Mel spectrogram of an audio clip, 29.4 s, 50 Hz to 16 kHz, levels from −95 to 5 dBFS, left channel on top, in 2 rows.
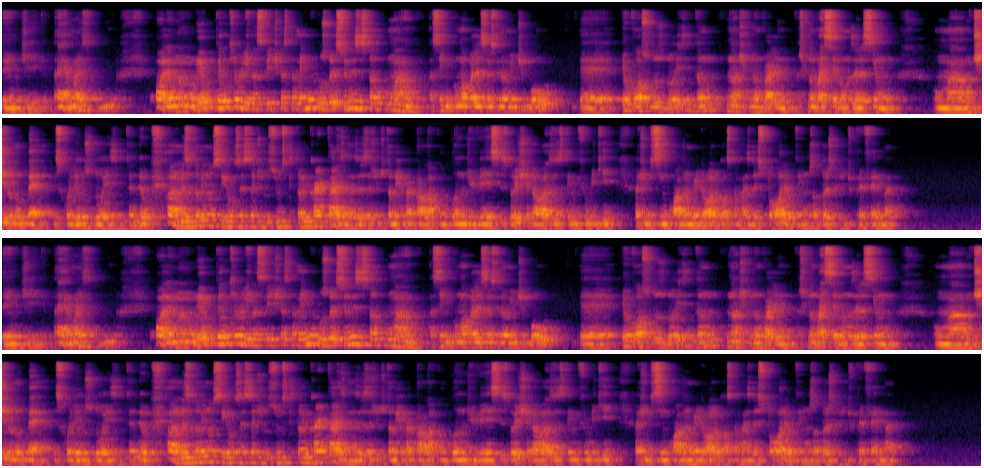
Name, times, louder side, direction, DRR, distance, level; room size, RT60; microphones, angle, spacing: voice 1, 0.0-8.3 8.7-13.6 14.0-23.9 24.2-28.0, left 1 dB, 25° left, -2 dB, 0.6 m, -27 dB
2.7 x 2.4 x 3.6 m, 0.78 s
head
